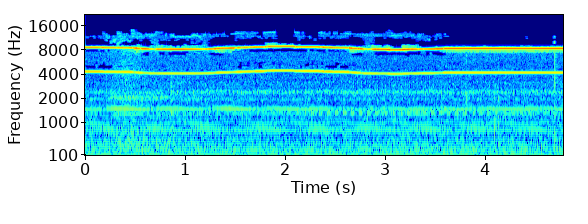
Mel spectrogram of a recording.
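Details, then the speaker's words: Coil whine at resonance from a Kapanadze/Dally replication coil: TL494-driven L2 secondary resonating near 4.2 kHz at about 250 V on 12 V supply drawing almost 5 A; thin, high, steady whine wavering in pitch as frequency is tuned through the peak. "you can hear the squealing of the Year transform this is the secondary the l2 coil it's in resonance at giving 250 volts"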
